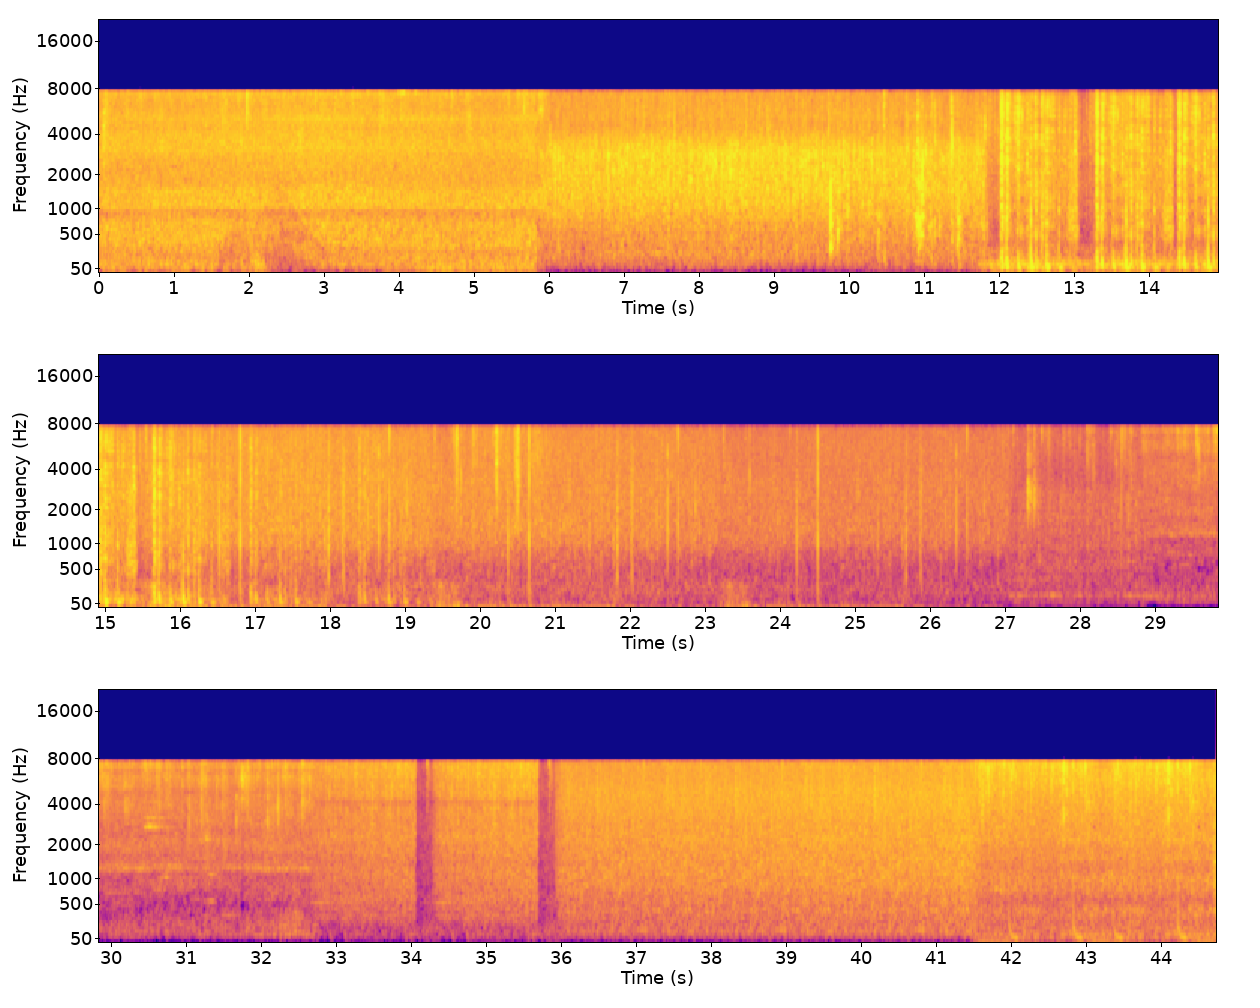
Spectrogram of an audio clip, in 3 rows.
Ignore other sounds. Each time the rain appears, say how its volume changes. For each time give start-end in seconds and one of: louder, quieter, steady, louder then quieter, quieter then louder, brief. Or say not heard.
0.0-44.7 quieter then louder.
